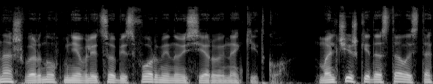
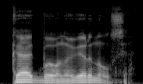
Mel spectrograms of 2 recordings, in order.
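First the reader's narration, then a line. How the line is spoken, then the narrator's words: Snorting. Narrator (Russian): хмыкнул я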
